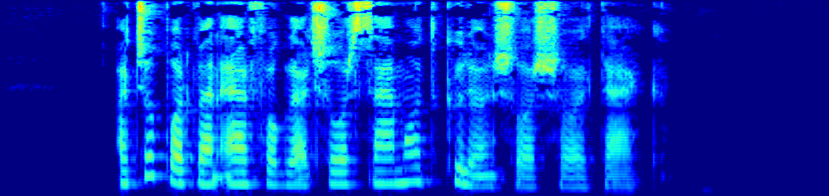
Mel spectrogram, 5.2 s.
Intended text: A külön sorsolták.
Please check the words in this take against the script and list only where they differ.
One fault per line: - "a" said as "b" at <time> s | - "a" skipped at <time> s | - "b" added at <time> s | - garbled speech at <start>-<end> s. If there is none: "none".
- "csoportban elfoglalt sorszámot" added at 0.8 s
